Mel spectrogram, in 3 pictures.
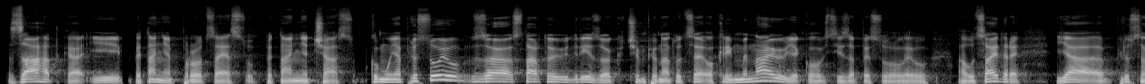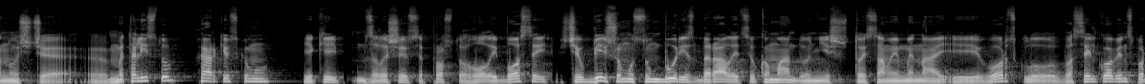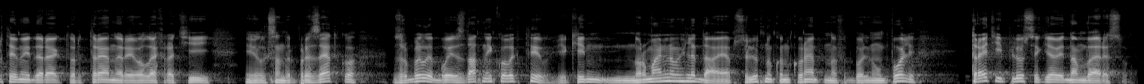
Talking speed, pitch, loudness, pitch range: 125 wpm, 105 Hz, -21 LUFS, 90-120 Hz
